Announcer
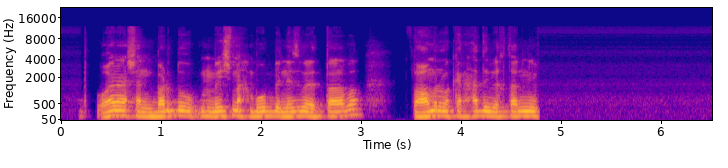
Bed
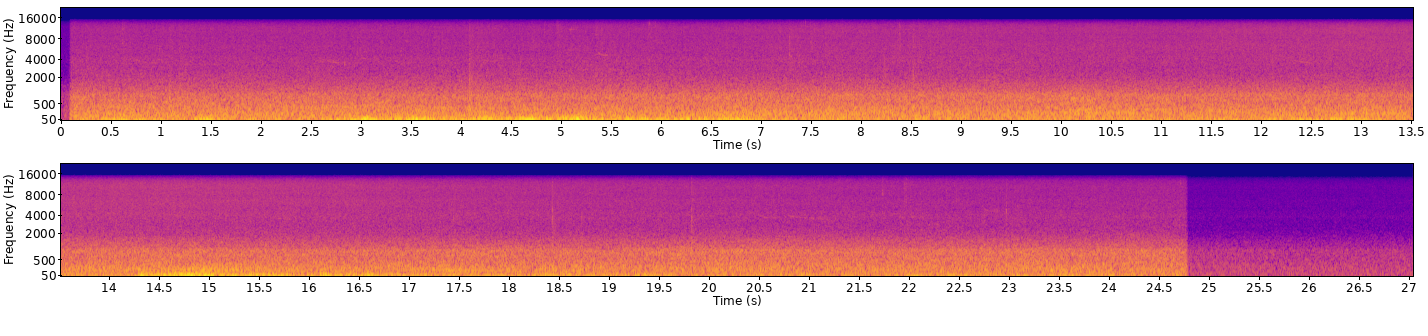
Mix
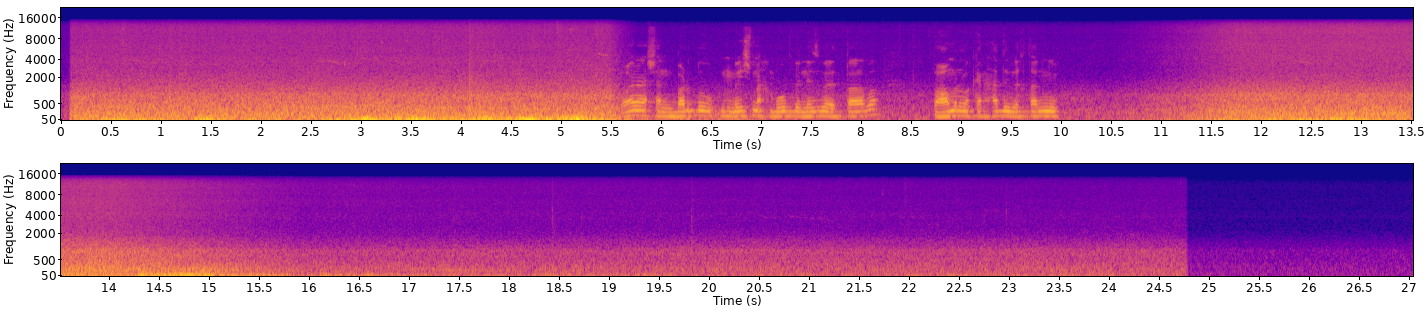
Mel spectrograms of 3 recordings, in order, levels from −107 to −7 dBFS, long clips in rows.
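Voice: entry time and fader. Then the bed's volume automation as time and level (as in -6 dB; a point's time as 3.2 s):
5.20 s, -3.5 dB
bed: 5.48 s -1.5 dB
5.78 s -22 dB
10.52 s -22 dB
11.78 s -1 dB
13.94 s -1 dB
15.95 s -16 dB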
